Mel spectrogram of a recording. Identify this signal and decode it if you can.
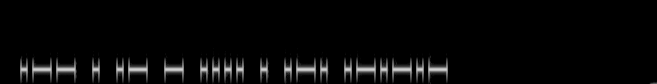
Morse code, heard as a keyed tone, about 20 wpm, 700 Hz. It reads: WEATHER.
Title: Sentences from Top 1000 Words - Review Part 5 - 20wpm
